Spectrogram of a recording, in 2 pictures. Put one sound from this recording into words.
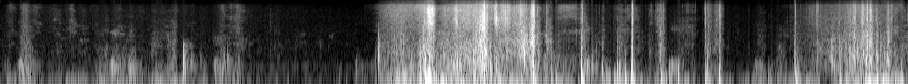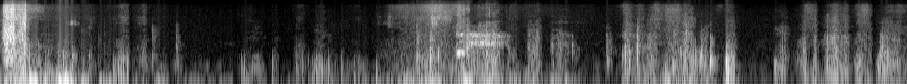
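Soft thumps and creaks come from a padded seat as the people shift their weight.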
